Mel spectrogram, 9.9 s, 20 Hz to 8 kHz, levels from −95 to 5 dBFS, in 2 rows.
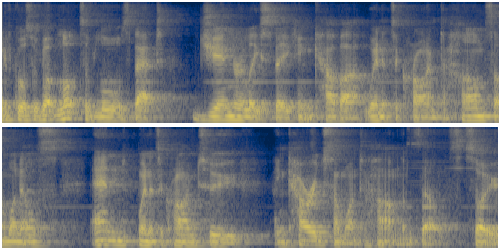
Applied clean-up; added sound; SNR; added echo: neural separator model SepFormer DNS4.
